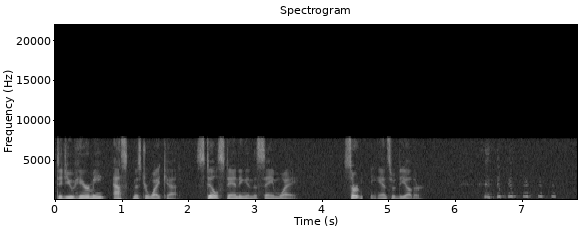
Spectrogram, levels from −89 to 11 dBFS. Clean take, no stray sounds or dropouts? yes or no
no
